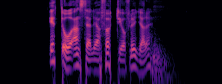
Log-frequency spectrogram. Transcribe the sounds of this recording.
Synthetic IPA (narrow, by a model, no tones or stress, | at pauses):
ɛt̪ːoːɾanst̪ɛld̪əjɑfœʈːɪoːflyːɡa̰ɾə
